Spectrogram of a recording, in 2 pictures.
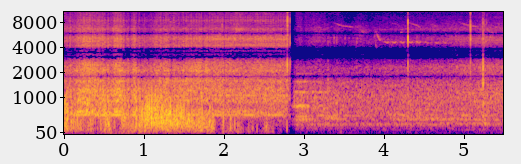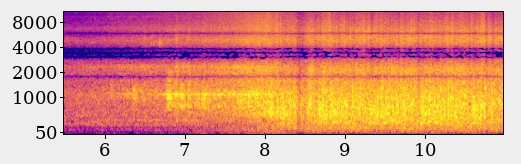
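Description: Passenger train approaching and passing close by at speed. Its wheel and rail noise swells from about two-thirds in to a loud rush to the end. Before that, the fading noise of another train cuts off suddenly about a quarter in.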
